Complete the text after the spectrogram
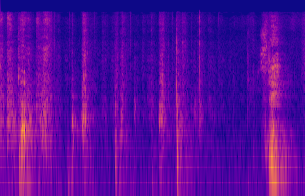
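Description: A pen scratches and taps on paper.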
